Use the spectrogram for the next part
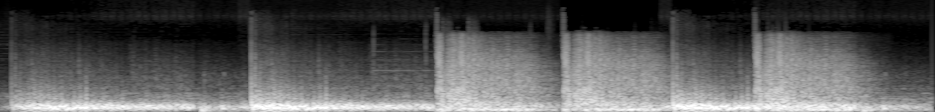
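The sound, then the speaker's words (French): A heavy artillery barrage during fighting in Berlin, the encircled German capital, with bombs raining down: deep, continuous rumbling punctuated by several loud, sharp-edged blasts that crash in every second or two, each trailing into a wash of harsh noise. “Le combat fait rage dans la capitale allemande, la ville est encerclée, il pleut des bombes”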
